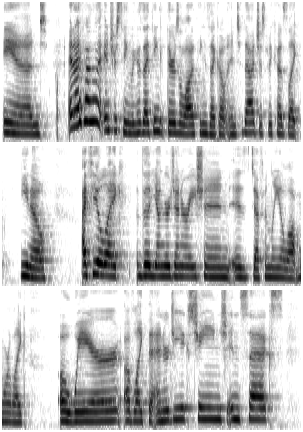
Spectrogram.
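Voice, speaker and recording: Recorded very cleanly with a silent background, a woman with a normal speaking voice and a fairly high pitch talks at a fairly quick pace with fairly even intonation. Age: 30s. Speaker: podcast host. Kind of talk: casual chat.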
